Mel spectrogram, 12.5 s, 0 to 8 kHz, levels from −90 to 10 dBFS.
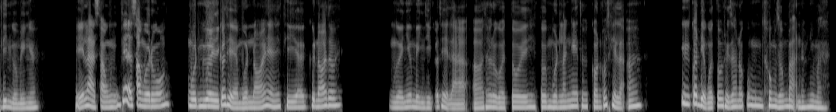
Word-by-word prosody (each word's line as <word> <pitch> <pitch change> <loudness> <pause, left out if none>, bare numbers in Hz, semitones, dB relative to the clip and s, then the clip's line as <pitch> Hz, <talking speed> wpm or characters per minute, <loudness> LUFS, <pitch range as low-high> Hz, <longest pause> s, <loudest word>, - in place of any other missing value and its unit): tin 155 -1 0
của 125 - 0
mình 120 +2 -1
cơ. 135 +2 0 0.6
Thế 145 - +1
là 180 -4 +2
xong 150 +4 -1
thế 325 - +1
là - - +3
xong 185 -2 0
rồi, 165 - +3
đúng 165 +1 +1
không? 220 +3 0 0.3
Một 175 -1 +3
người 175 0 +5
thì 160 - +3
có 210 - +3
thể 195 - +4
là 130 - +1
muốn 130 +1 0
nói 135 +6 0
này 165 -3 +1
thì, 145 -1 -1
ờ, 145 0 0
cứ 175 - -1
nói 165 +3 +1
thôi. 190 0 +2 0.8
Người 135 0 -1
như 155 +2 0
mình 140 -3 0
thì 130 - -2
có 145 +4 -6
thể 150 -5 -1
là 115 0 -3
"Ờ, 130 +2 -2
thôi 150 +1 +1
được 145 - +2
rồi, 135 0 -1
tôi 145 +1 +1
tôi 150 -1 +1
muốn 145 -1 +1
lắng 150 +2 +1
nghe 170 +1 +2
thôi. 165 -1 -2
Còn 150 -2 -2
có 195 - +1
thể 185 - +1
là, 130 -2 -1
ờ, 170 +3 +1 0.7
cái 240 -3 +2
quan 235 -3 +2
điểm 165 - +3
của 135 - 0
tôi 180 +6 +1
thực 160 - +1
ra 160 +2 +1
nó 160 - 0
cũng 190 -2 0
không 175 -2 +1
giống 155 +3 +2
bạn 155 -3 0
đâu.", 145 - +2
nhưng 155 -1 +2
mà 130 -2 -1
155 Hz, 305 wpm, -23 LUFS, 140-175 Hz, 0.8 s, người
